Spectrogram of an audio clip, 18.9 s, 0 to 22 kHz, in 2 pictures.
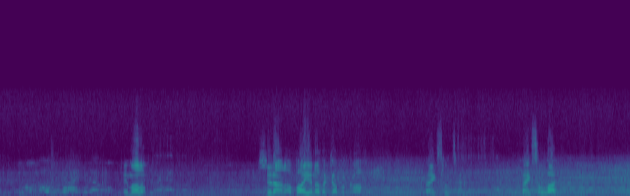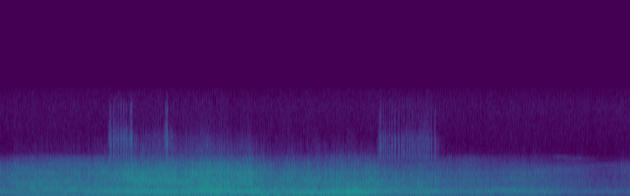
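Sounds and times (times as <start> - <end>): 
speech: 1.8 - 2.3, 3.9 - 5.6, 6.4 - 7.2, 7.8 - 8.5
propeller airplane engines roaring through takeoff: 2.0 - 18.8.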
